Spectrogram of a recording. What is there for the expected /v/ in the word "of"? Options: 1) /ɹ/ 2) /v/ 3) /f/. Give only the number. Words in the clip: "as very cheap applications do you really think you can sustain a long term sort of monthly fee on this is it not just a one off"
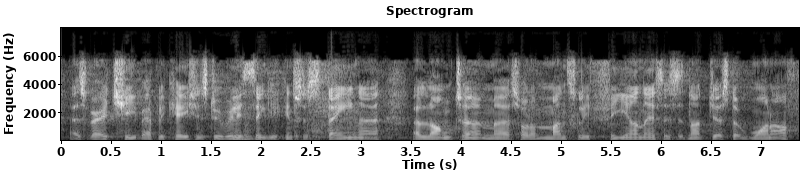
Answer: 2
